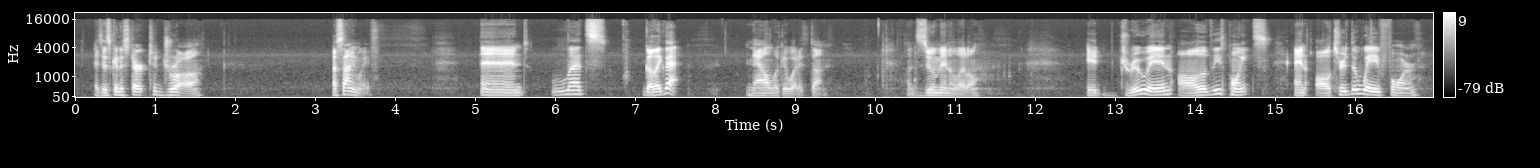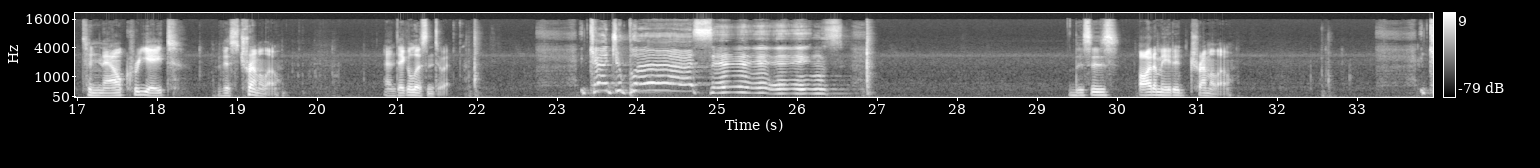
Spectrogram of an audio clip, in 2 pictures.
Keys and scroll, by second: 10.4-10.8 typing, 18.7-19.1 typing, 21.9 space, 26.8 space, 30.2 typing, 32.5 space.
